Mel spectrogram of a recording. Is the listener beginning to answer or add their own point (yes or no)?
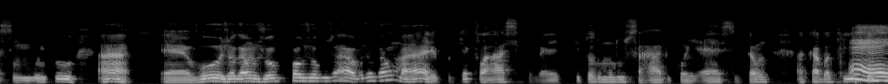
yes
